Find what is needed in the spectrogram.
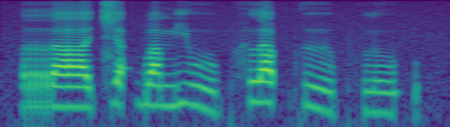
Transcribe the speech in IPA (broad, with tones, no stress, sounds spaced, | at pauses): r aː˧ t͡ɕ a˥˩ ʔ b a˦˥ m j uː˩˦ pʰ l a˥˩ p̚ k ɯː˨˩ pʰ l u˨˩ ʔ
